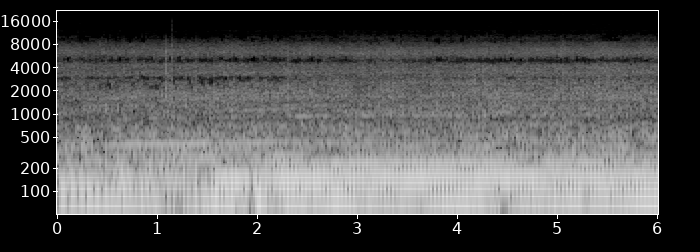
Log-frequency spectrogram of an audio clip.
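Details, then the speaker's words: Dinghy outboard engine after repair: steady, even low hum with no misses or surging, speed holding constant; running smoothly, purring. "She's purring now."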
